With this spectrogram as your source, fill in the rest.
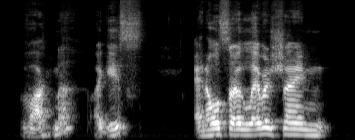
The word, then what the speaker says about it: Labuschagne: And also Labuschagne, I believe he prefers it pronounced like that. But then if you look at the pronunciation in South African, it's actually Labuschagne, isn't it? Or something similar. I feel like I still don't quite say it completely correct.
